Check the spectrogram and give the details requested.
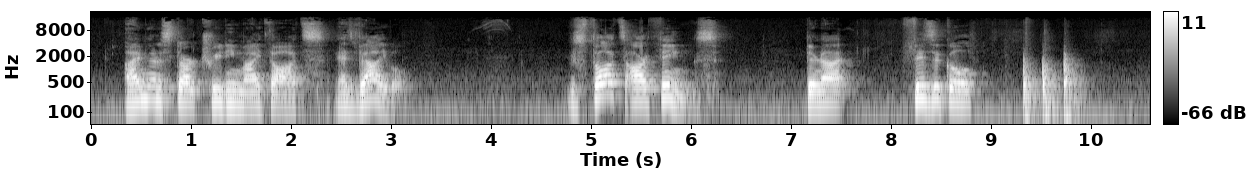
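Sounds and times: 
speech: 0:00.3 - 0:03.2, 0:04.8 - 0:06.3, 0:07.2 - 0:07.6, 0:08.2 - 0:09.6
knocking on a hard surface: 0:09.3 - 0:10.0.

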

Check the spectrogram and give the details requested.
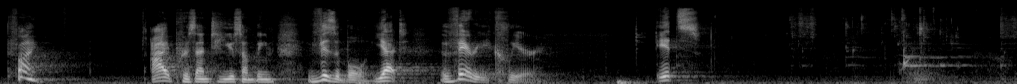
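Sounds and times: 
speech: 0:01.5 - 0:05.5, 0:06.6 - 0:07.1
steady background of trickling water: 0:07.9 - 0:10.1
clear ringing drop of plain water: 0:09.0 - 0:09.8.

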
